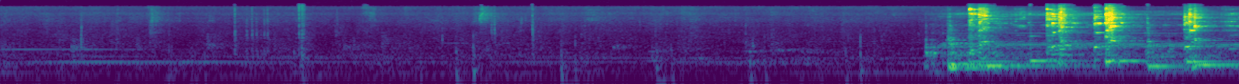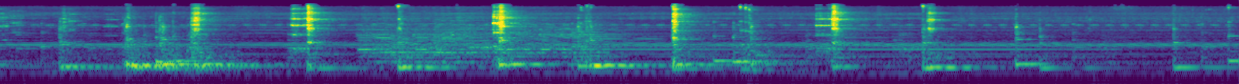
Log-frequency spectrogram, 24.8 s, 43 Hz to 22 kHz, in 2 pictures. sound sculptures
9.3s 24.7s

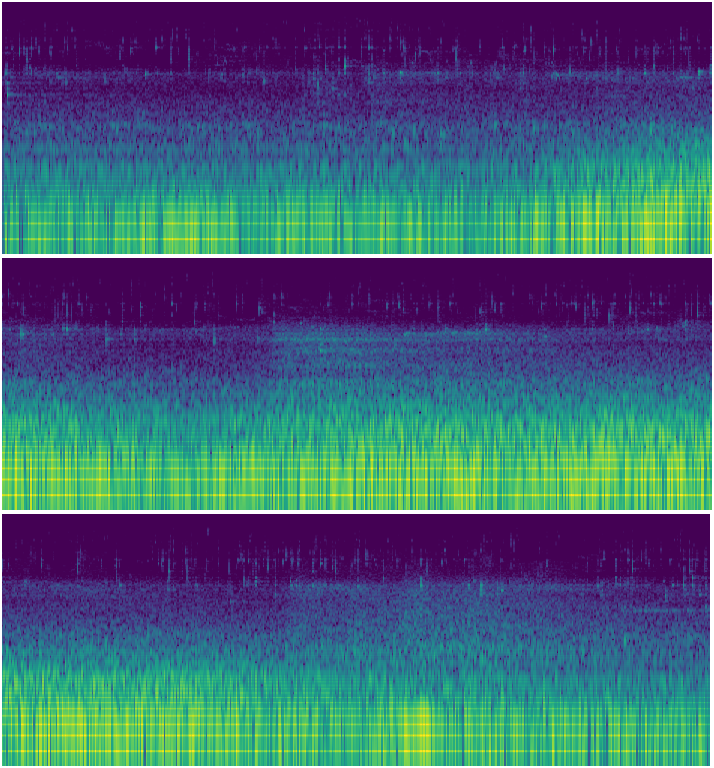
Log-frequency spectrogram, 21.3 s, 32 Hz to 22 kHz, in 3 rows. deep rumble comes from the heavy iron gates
5.5s 21.2s

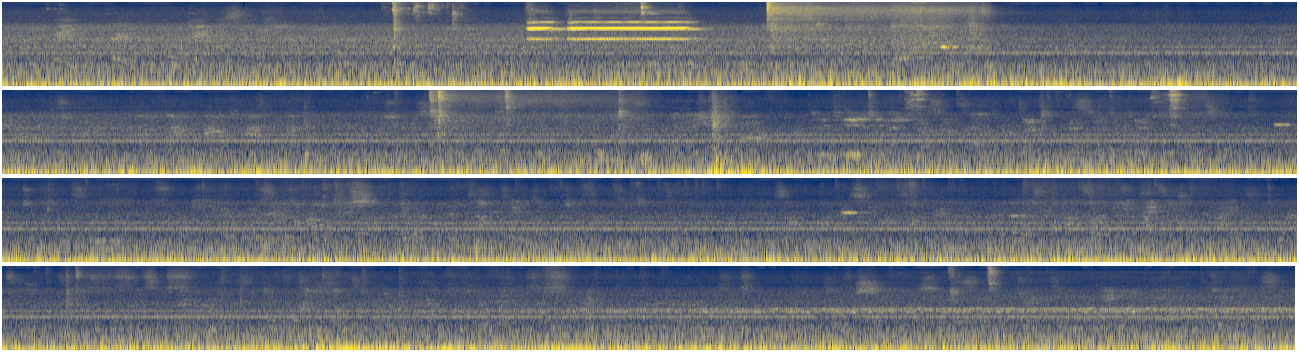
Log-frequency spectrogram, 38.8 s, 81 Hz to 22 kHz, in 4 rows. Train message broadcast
3.9s 5.9s

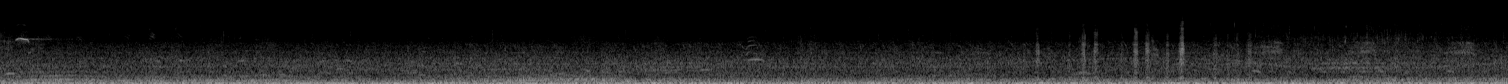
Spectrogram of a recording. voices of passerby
11.7s 15.0s

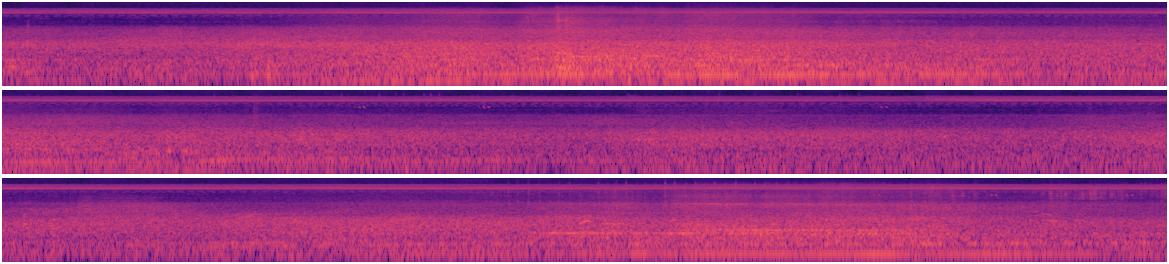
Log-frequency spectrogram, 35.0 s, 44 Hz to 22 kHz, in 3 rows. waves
3.0s 13.4s, 18.0s 34.9s

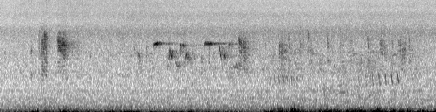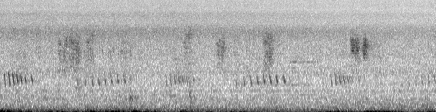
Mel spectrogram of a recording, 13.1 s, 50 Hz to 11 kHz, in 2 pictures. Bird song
2.0s 4.7s

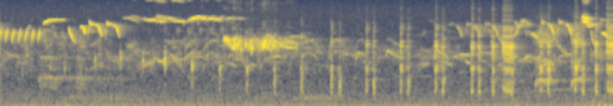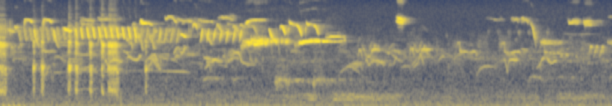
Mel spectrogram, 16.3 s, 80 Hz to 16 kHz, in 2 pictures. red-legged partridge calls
3.2s 9.9s

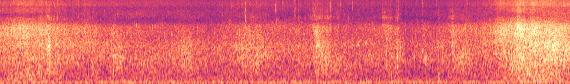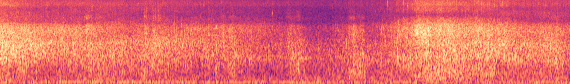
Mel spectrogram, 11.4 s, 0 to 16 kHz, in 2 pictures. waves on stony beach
9.6s 11.4s

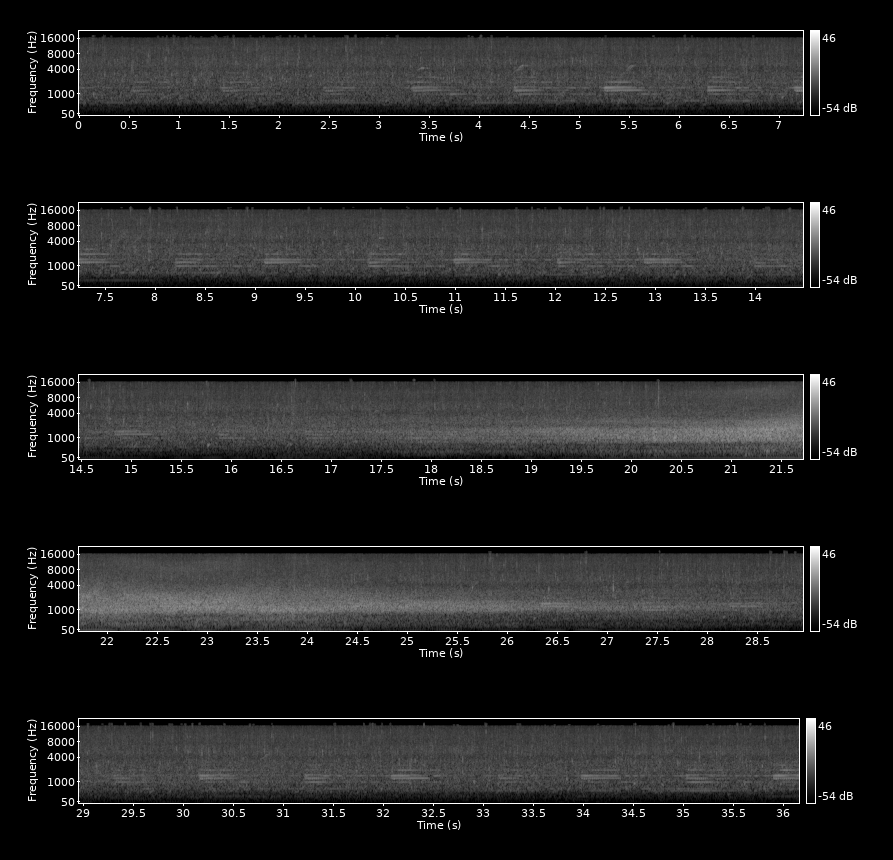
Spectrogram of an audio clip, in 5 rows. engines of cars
16.7s 29.1s

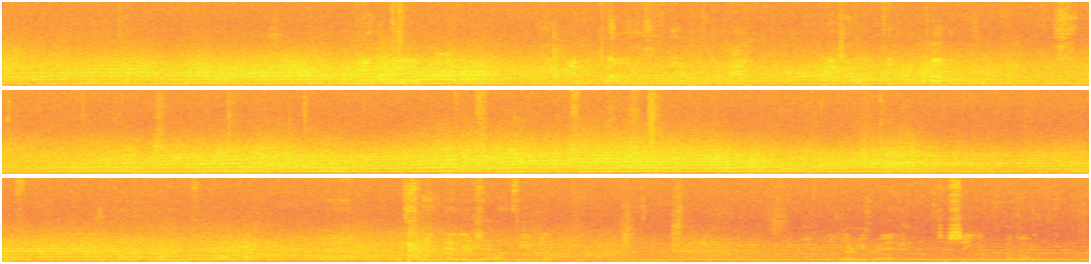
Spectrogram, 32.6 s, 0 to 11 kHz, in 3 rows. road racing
6.8s 26.0s

